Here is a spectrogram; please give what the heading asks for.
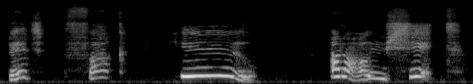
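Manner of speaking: very high, drawn-out angry squeal; high-pitched defiance. Real, not acted. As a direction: stretch the words out high in indignant refusal. Angry rant at an ex-associate.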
